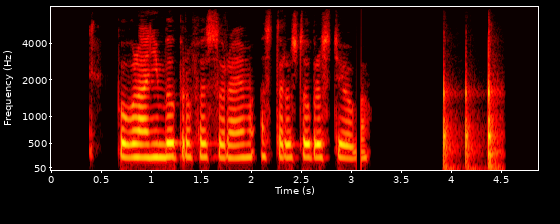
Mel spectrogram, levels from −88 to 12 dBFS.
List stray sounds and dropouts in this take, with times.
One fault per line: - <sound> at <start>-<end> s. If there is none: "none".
- dropout at 3.1-3.1 s
- thud at 3.9-4.5 s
